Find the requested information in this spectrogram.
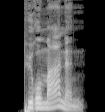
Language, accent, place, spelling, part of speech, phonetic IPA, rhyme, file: German, Germany, Berlin, Pyromanen, noun, [pyʁoˈmaːnən], -aːnən, De-Pyromanen.ogg
- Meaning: 1. genitive singular of Pyromane 2. plural of Pyromane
